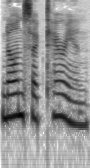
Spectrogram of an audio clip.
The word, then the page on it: non sectarian: British English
